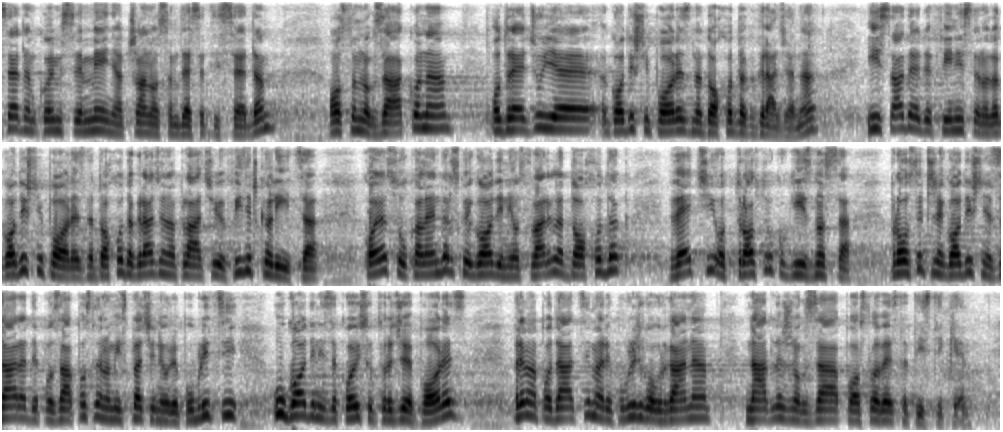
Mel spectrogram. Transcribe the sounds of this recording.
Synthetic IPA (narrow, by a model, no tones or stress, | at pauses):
sed̪amko̞jimseme̞ːɲat͡ʂlˠaːnosamd̪eset̪ised̪am | o̞snoʋno̞ɡzaːko̞na | o̞d̪ɾed͡ʑuje̞ɡo̞d̪iʂɲipo̞ɾeznad̪o̞xod̪akɡɾad͡ʑa̰na | isad̪aje̞d̪e̞finisano̞d̪aɡo̞d̪iʂɲipo̞ɾeznad̪o̞xo̞d̪akɡɾad͡ʑanaplˠaːt͡ɕajufizit͡ʂkaliːt̪sa | ko̞jasuukalend̪aɾsko̞jɡo̞d̪iniost̪ʋaːɾilˠad̪o̞xod̪ak | ʋet͡ɕiod̪̚t̪ɾo̞st̪ɾuko̞ɡiznosa | pɾo̞ːset͡ʂne̞ɡo̞d̪iʃɲe̞zaɾad̪e̞po̞zapo̞sle̞no̞misplˠat͡ɕe̞neuɾe̞publit̪si | uɡo̞d̪inizako̞jiseut̪r̩d͡ʑuje̞po̞ɾe̞z | pɾe̞mapo̞d̪aːt̪simaɾe̞publit͡ʃkoɡɡoɾɡaːna | naːd̪le̞ʒno̞ɡzapo̞slˠoʋe̞st̪at̪ist̪ikḛ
